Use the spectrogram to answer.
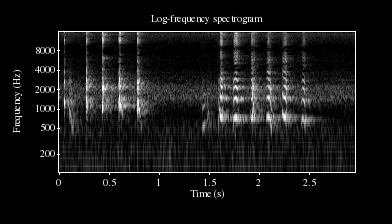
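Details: Baby Indian ringneck parakeet kept as a pet, talking and answering a door knock with a word: two quick bursts of about five clipped, harmonic chirping syllables each, separated by a brief pause.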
